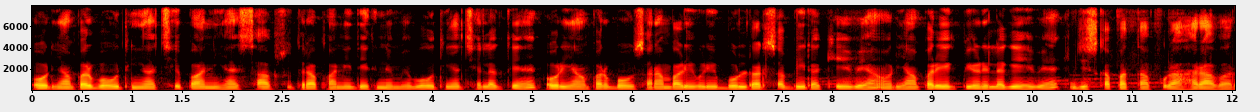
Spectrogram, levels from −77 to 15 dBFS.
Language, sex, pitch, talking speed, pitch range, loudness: Maithili, male, 120 Hz, 210 wpm, 115-120 Hz, -21 LUFS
